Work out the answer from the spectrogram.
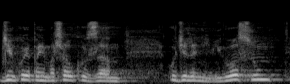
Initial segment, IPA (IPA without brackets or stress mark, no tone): d͡ʑ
